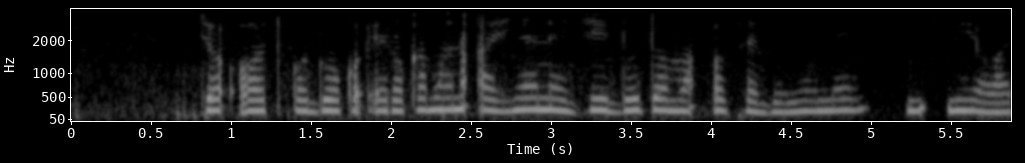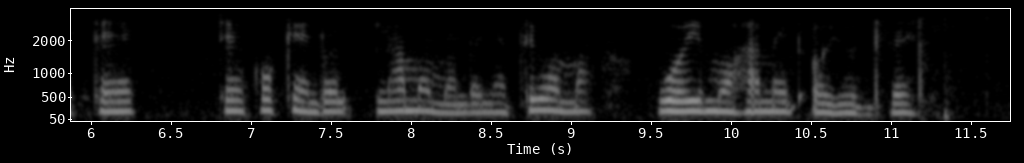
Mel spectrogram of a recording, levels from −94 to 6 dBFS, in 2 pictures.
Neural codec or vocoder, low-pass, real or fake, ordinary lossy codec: none; 3.6 kHz; real; Opus, 24 kbps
